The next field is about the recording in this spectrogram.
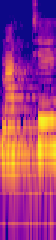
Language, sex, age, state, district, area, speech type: Marathi, female, 18-30, Maharashtra, Akola, urban, read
